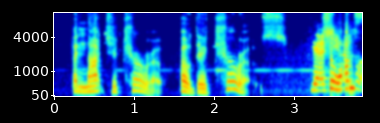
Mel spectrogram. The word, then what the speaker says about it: churro: and ask for a chichiro and get them there oh extra syllable all right so the churro that doesn't sound right churros it is it's right i've heard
